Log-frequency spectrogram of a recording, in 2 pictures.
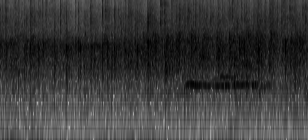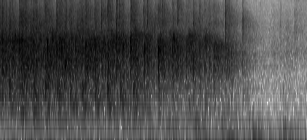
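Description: An audience applauds loudly in a large hall, then the applause dies away.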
